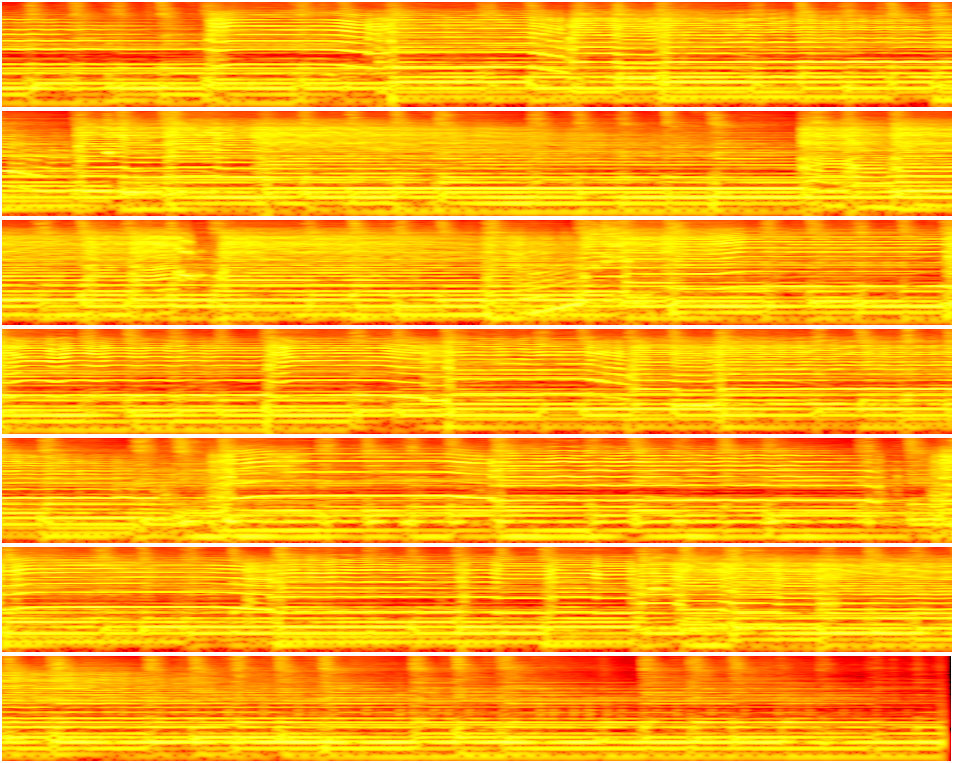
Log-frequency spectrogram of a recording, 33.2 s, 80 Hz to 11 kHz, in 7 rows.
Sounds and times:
Steel guitar, slide guitar: 0.0 - 33.2.

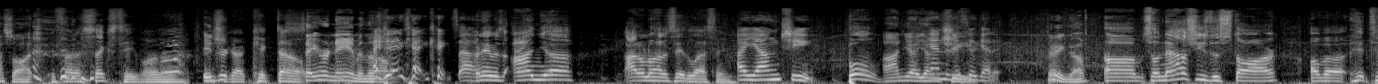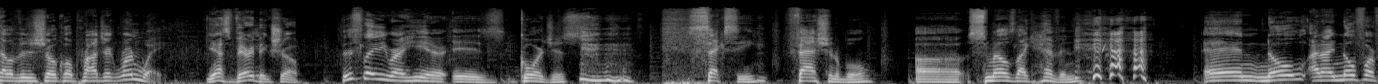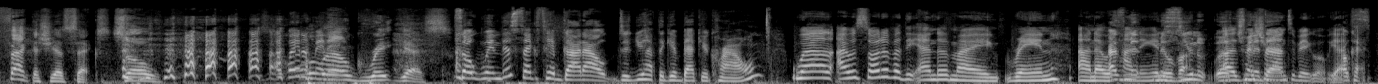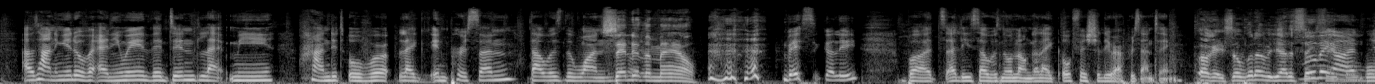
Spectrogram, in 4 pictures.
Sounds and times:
Speech: 0.0 - 5.6, 8.5 - 19.5, 20.9 - 24.6, 25.8 - 29.2, 30.2 - 32.8, 36.6 - 41.8, 46.8 - 48.3, 51.7 - 55.0
Music: 0.0 - 55.0.

